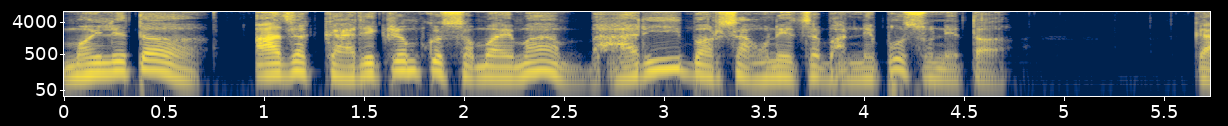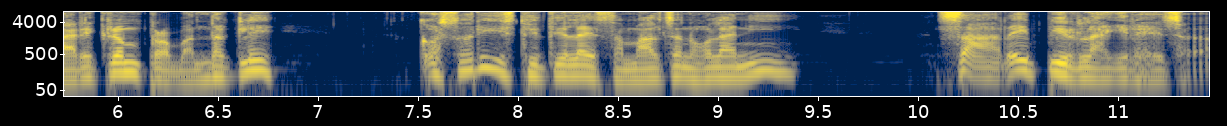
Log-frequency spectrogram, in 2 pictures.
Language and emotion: Nepali, fearful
